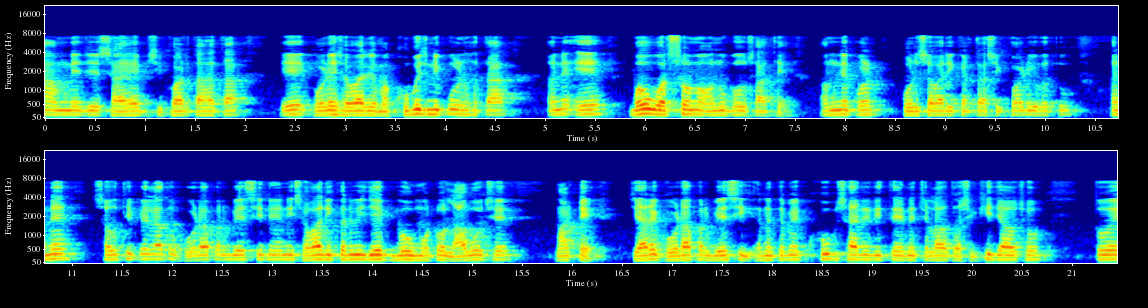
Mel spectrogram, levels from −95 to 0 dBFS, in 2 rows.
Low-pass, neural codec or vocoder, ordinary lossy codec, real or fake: 7.2 kHz; none; none; real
